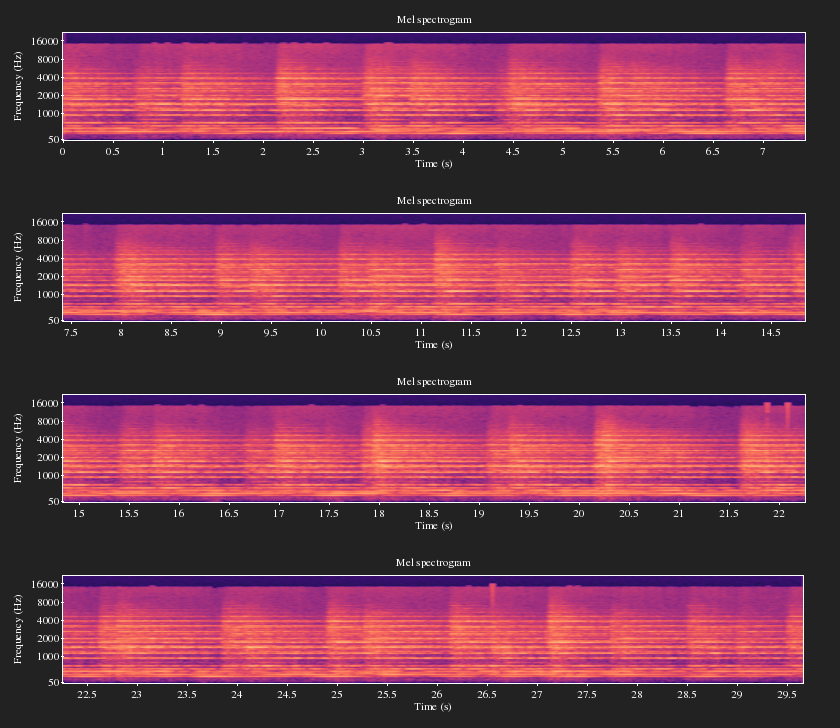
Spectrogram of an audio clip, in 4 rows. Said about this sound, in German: Es ist 12 Uhr. Sie hören die Glocken der Pfarrkirche St. Ottmar unter den Weißgerbern in Wien 3.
